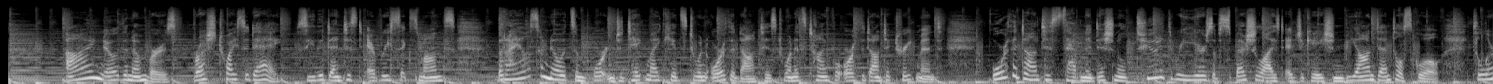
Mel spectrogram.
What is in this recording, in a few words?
Soccer Mom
